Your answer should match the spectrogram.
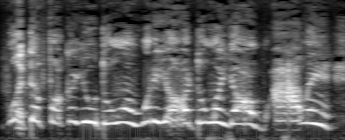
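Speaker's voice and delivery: high, loud, incredulous outburst; alarmed shouting. Retold or imitated. Man walking in on a fight, alarmed shouting. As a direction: burst in demanding answers, pitch way up. Newcomer bursts in on retold fight.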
